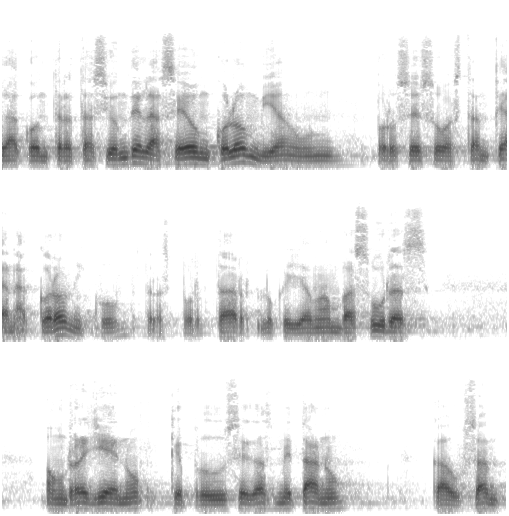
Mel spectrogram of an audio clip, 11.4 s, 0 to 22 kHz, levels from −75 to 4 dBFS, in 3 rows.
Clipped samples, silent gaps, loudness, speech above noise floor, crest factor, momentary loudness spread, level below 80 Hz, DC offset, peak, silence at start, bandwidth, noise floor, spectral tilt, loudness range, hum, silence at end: under 0.1%; none; -26 LUFS; 32 dB; 18 dB; 12 LU; -60 dBFS; under 0.1%; -8 dBFS; 0 s; 11 kHz; -57 dBFS; -7 dB/octave; 4 LU; none; 0 s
